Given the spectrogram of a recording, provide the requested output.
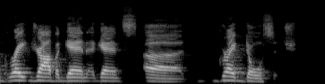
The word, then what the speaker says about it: Dulcich: He's going to need to do a great job again against Greg Dulcich. Silent H in there somewhere.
